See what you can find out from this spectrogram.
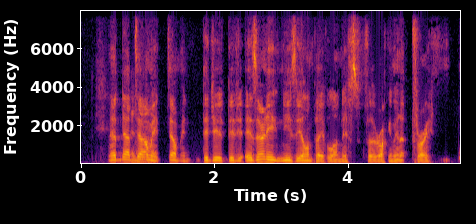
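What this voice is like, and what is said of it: Australian accent. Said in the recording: “all the way from Australia... Just the accent that you bring to the show is, we can't get that anywhere else.”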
